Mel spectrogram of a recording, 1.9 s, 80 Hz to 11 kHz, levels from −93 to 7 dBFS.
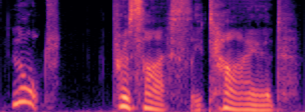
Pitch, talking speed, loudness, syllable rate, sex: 210 Hz, 95 wpm, -18 LUFS, 5.3 syllables/s, female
